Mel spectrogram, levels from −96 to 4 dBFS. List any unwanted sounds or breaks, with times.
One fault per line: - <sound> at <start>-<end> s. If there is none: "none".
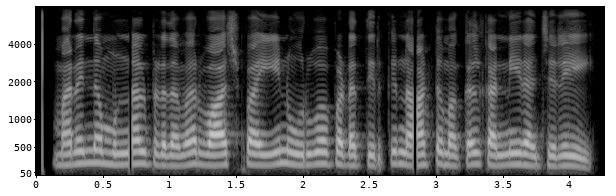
- dropout at 0.7-0.7 s
- dropout at 2.8-2.9 s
